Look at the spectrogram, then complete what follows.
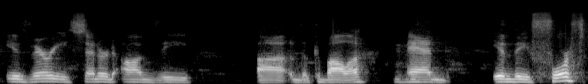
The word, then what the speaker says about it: Kabbalah: In Hebrew, typically the stress is put on the last syllable. So Kabbalah would be a more Hebrew style pronunciation. Okay. But some people say Kabbalah.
